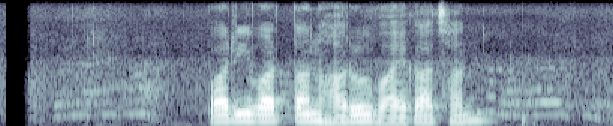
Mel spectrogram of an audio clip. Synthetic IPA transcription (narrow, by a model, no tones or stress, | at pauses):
pʌɾibʌrt̪ʌnɦʌɾubʱʌekat͡sʰʌn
